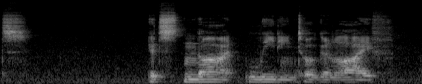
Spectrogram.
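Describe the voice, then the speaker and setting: Over noticeable background noise, a man with a medium pitch speaks in a flat monotone. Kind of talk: casual talk to camera.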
